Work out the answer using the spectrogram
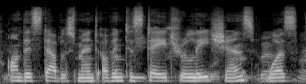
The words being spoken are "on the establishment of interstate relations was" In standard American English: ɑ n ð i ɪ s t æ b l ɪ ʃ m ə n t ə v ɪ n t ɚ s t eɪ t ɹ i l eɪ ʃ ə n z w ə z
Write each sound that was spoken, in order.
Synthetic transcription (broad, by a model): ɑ n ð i ɪ s t æ b l ɪ ʃ m ə n t ə v ɪ n t ɚ s t eɪ t ɹ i l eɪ ʃ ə n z w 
